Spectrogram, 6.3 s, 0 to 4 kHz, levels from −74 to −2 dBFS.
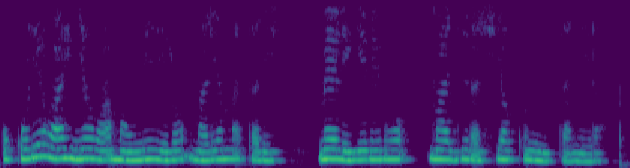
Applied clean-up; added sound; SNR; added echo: none; none; none; reverberation time 0.2 s.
